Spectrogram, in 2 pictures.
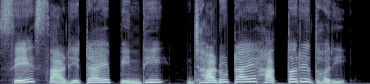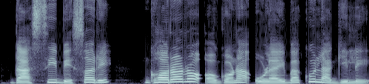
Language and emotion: Odia, neutral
